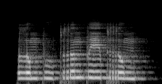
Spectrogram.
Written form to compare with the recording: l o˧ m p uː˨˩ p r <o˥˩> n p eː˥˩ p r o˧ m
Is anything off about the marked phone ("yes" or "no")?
no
